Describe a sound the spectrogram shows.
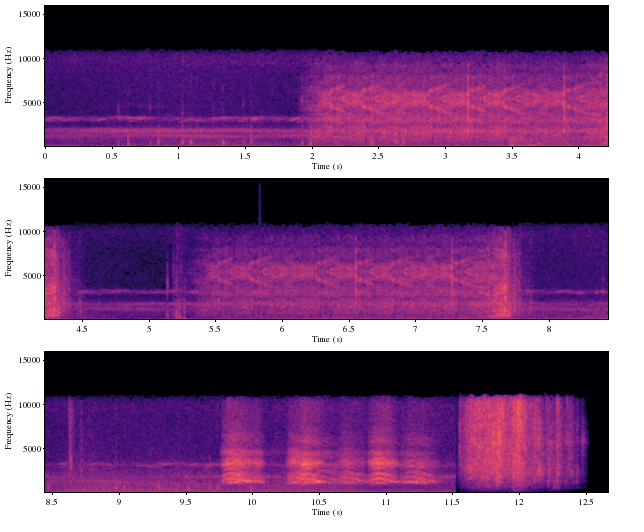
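Video game music plays with a steady beat.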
